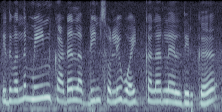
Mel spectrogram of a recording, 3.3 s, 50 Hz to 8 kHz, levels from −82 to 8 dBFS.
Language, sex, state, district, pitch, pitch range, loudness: Tamil, female, Tamil Nadu, Namakkal, 260 Hz, 245-275 Hz, -13 LUFS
